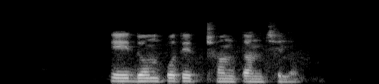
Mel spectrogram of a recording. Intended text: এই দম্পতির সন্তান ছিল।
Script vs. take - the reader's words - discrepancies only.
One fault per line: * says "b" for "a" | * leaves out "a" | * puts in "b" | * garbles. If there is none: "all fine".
all fine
